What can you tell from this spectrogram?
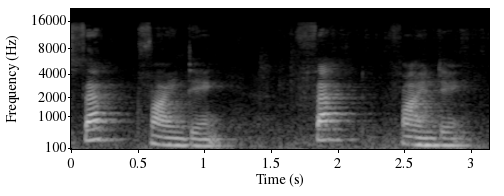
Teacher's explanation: alveolar stops often appear to get dropped in phrases such as fact finding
